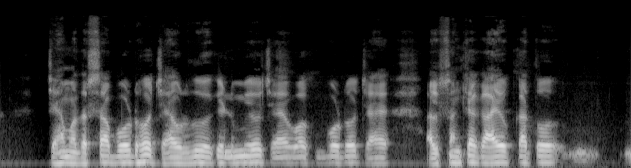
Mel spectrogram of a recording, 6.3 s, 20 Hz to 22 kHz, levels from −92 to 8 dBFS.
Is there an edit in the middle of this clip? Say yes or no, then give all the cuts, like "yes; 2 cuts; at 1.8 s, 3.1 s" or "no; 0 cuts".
no; 0 cuts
